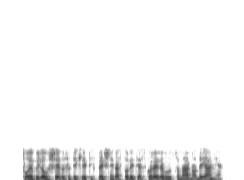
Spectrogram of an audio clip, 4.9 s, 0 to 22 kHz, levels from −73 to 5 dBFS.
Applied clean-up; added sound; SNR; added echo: none; none; none; none.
